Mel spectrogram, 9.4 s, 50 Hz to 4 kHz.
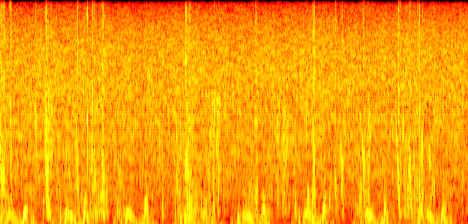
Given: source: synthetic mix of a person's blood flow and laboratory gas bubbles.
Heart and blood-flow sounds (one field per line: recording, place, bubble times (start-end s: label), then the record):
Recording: Doppler ultrasound of blood flow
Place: precordium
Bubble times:
0.00-0.28 s: bubbles
0.69-1.24 s: bubbles
1.28-1.67 s: bubbles
1.72-2.19 s: bubbles
2.29-2.52 s: bubbles
3.22-3.31 s: bubbles
3.47-4.08 s: bubbles
4.14-4.44 s: bubbles
4.96-5.20 s: bubbles
5.48-5.82 s: bubbles
5.87-5.97 s: bubbles
6.11-6.35 s: bubbles
6.55-6.64 s: bubbles
6.67-6.77 s: bubbles
6.79-6.91 s: bubbles
7.05-7.43 s: bubbles
7.90-8.49 s: bubbles
8.57-8.72 s: bubbles
From the record:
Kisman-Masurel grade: 342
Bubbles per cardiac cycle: rolling drumbeat, 9 or more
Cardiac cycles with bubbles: 100%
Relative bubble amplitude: moderate (0.250 to 0.450)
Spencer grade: 3 (all of the cardiac periods contain showers or single bubble signals, but not dominating or overriding the cardiac motion signals)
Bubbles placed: only in the low amplitude regions of the cardiac cycle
